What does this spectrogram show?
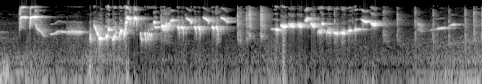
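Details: White-rumped shama in full song as a master recording for training songbirds: high, busy, fast-changing chirps and whistles with sharp ticks, flowing into lower warbled phrases.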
